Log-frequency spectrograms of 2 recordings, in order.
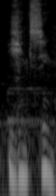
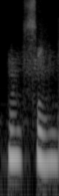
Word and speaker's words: Yingxing: Yingxing is Yingxing.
